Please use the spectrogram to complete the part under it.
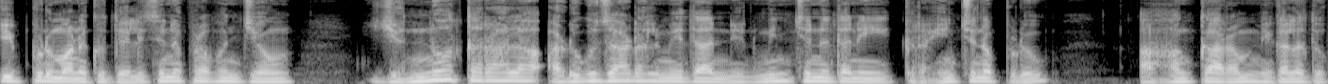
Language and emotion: Telugu, fearful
